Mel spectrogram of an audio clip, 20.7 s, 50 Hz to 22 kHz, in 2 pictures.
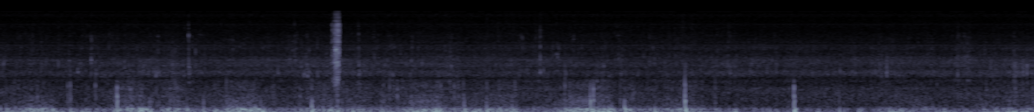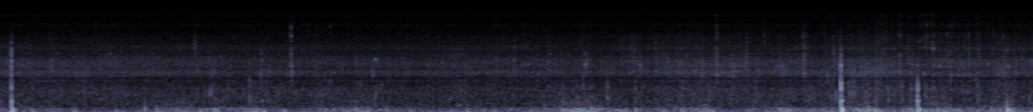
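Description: Kayak paddle strokes in sea water from a TRAK 2.0 folding kayak: repeated splashes and drips over a low wind rumble on the microphone. A few sharp clicks come through, the strongest about three seconds in.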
